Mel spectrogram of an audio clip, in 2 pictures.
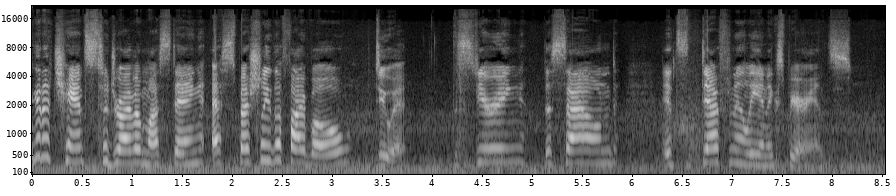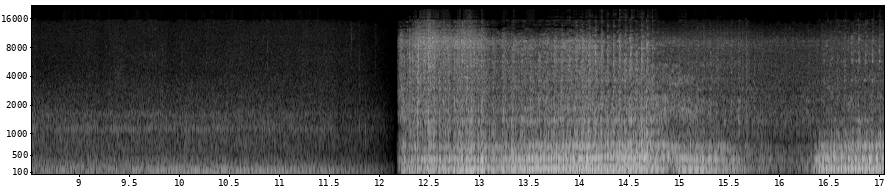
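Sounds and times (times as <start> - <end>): car engine accelerating: 8.4 - 17.0.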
